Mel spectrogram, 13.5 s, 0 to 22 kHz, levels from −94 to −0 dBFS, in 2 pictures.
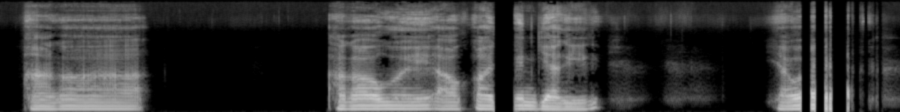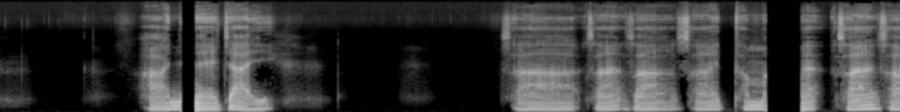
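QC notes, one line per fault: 3.70–3.89 s: Bluetooth dropout. Sound cuts to silence for about 150 ms with hard edges, then resumes further on, as if playback continued; likely late wireless packets discarded.
6.0–6.6 s: Bluetooth dropout run. Repeated short silences across about 610 ms, totalling roughly 430 ms, the longest near 120 ms; likely bursty packet loss on the wireless link.
8.11–8.26 s: Bluetooth dropout. Abrupt gap of about 110 ms, after which the audio picks up later in the stream rather than where it stopped; likely dropped packets.
12.50–12.79 s: Bluetooth dropout. Silence of about 260 ms with sharp edges and no missing time restored afterwards; likely packets arriving too late for the headphone buffer.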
